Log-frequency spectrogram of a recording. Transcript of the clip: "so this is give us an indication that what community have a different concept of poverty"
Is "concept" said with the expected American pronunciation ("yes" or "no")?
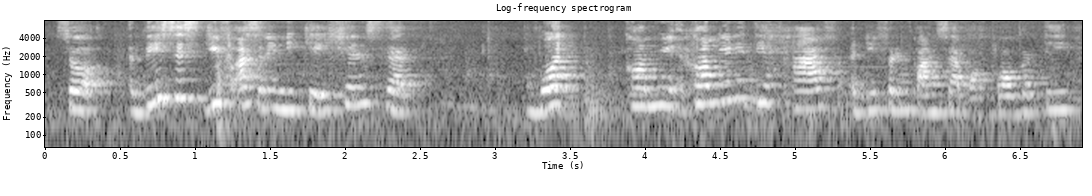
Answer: yes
